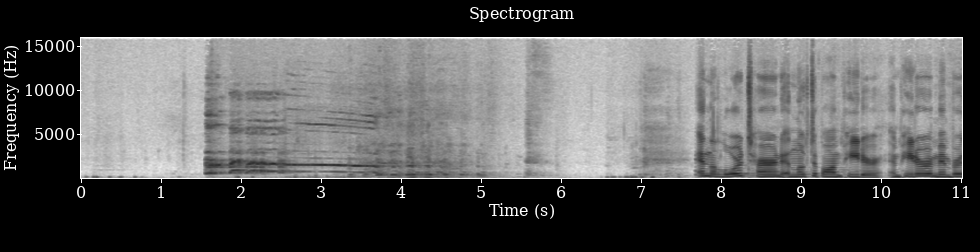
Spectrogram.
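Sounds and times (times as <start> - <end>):
rooster crowing: 1.6 - 4.7
laughter: 3.4 - 5.9
speech: 4.1 - 4.9, 7.7 - 11.0.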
